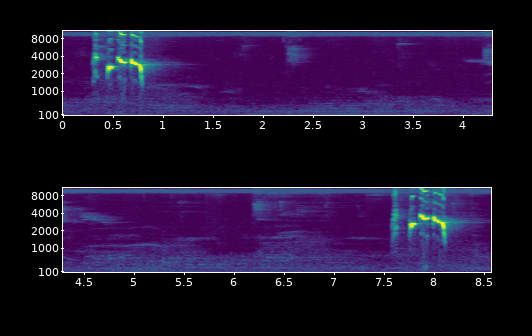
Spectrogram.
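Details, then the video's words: Sooty-headed bulbul calling a rival, two short bubbly whistled phrases of quick slurred notes about seven seconds apart, with near silence between them. "Suara Burung kutilang gacor memanggil lawan"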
